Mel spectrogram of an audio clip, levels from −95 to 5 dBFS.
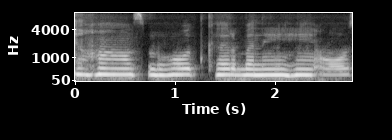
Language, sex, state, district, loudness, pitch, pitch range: Hindi, female, Chhattisgarh, Rajnandgaon, -11 LUFS, 215 Hz, 210-225 Hz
